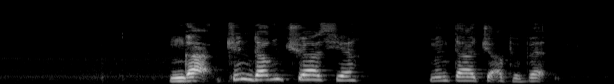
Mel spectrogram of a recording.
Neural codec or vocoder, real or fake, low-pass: none; real; 7.2 kHz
